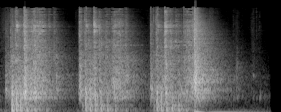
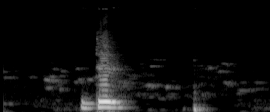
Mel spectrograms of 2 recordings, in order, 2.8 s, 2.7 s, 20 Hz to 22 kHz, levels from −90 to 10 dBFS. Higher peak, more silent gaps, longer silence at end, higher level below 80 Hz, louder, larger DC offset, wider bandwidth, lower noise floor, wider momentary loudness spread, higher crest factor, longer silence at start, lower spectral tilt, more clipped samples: about the same, 0 dBFS vs -2 dBFS; neither; second, 0.4 s vs 0.75 s; first, -40 dBFS vs -56 dBFS; about the same, -17 LUFS vs -15 LUFS; neither; first, 17.5 kHz vs 4 kHz; second, -42 dBFS vs -66 dBFS; second, 10 LU vs 25 LU; about the same, 18 dB vs 18 dB; second, 0.05 s vs 0.8 s; second, -2 dB/octave vs -10.5 dB/octave; neither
